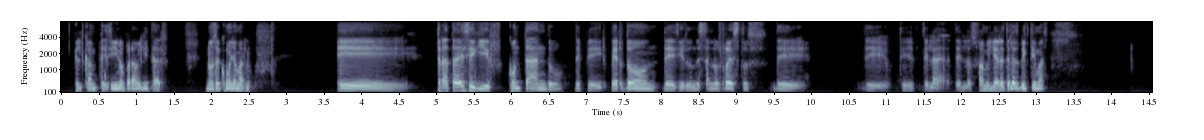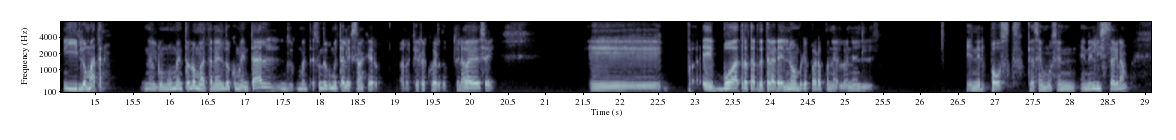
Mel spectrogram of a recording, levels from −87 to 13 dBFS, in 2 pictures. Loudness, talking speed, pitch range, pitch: -22 LUFS, 155 wpm, 90-110 Hz, 100 Hz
